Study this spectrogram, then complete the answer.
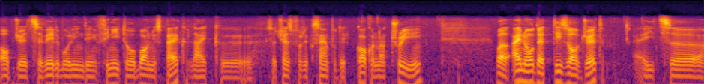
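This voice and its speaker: Speaking with fairly even intonation, a man uses a very deep, low pitch at a moderate pace. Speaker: software developer. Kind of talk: tutorial. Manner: hesitant, many filler words.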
